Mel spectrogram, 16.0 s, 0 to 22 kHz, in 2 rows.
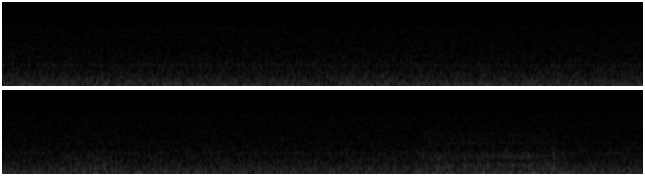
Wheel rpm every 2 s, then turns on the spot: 0, 0, 0, 0, 10, 0, 10, 80.
none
